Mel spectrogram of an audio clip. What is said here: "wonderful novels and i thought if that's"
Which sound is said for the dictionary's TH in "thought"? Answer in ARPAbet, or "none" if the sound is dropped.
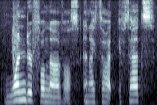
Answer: TH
